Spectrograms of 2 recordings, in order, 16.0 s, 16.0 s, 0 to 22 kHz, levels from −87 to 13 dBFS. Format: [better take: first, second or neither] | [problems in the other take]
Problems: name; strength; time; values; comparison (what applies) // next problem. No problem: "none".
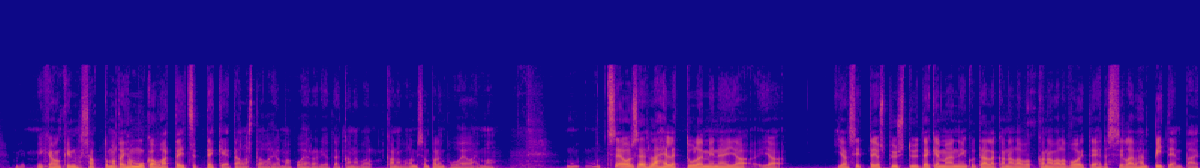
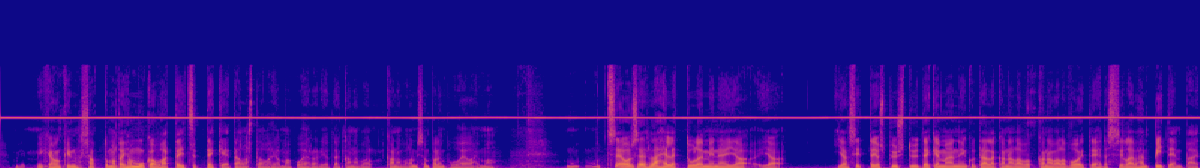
first | high-pitched whine; loud; throughout; 6.5 kHz, 5 dB below the speech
